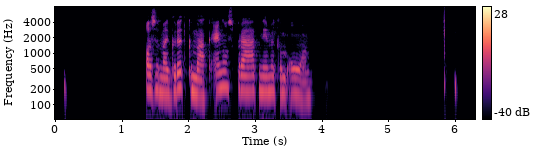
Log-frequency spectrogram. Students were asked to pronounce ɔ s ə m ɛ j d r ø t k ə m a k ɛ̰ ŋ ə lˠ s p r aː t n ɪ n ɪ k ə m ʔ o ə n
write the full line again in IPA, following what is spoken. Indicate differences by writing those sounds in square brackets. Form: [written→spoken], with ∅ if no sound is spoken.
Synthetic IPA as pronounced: ɔ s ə m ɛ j [d→ɡ] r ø t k ə m a k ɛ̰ ŋ ə lˠ s p r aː t n ɪ [n→m] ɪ k ə m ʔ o ə n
